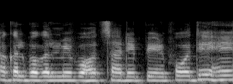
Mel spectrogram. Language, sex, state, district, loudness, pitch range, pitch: Hindi, male, Chhattisgarh, Rajnandgaon, -15 LUFS, 180-200 Hz, 185 Hz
